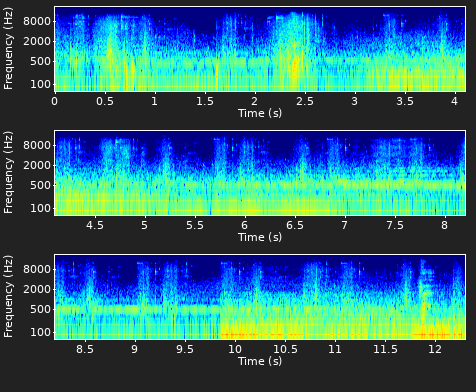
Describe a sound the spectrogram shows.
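Hands scrape and grip on stone as a man climbs a wall.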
